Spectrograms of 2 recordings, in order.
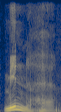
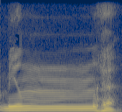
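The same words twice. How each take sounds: First: The n sound is pronounced clearly and distinctly. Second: The n sound is blurred and muffled. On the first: The speaker calls it right. "Yang betul nun matinya ini dibaca jelas atau dibaca idhar" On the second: The speaker calls it wrong. "Jangan nun matinya ini dibaca samar, jangan minha, salah ya"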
